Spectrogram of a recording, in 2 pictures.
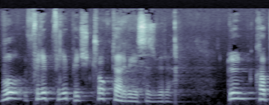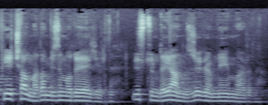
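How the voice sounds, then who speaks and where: A man voicing an excitable little girl who exclaims at a children's bingo game in a storybook reading. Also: medium pitch, normal speed, lightly acted. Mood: excited.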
